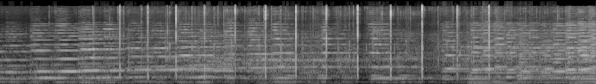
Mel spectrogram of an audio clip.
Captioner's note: lively music; audience clapping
